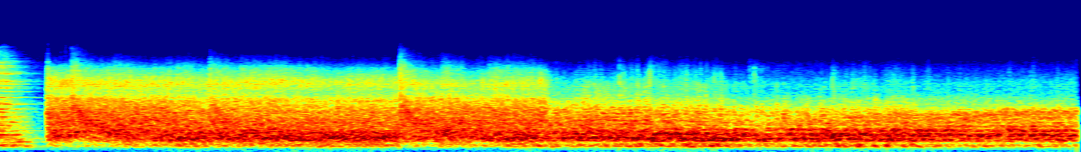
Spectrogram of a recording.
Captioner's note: loud thunder; wind howling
